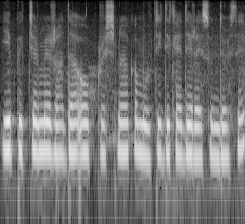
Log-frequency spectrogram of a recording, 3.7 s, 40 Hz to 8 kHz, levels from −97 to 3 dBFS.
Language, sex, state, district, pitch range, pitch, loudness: Hindi, female, Arunachal Pradesh, Longding, 210-225 Hz, 215 Hz, -16 LUFS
